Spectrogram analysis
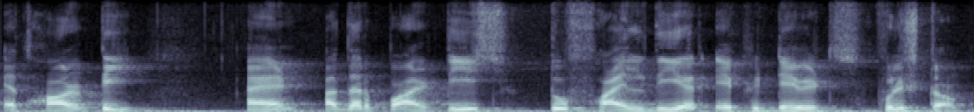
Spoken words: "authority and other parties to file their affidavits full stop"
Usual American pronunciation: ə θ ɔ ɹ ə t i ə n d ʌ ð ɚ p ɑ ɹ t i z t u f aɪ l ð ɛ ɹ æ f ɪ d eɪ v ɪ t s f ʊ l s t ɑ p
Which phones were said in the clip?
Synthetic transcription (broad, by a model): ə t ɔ ɹ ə t i ə n d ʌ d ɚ p ɑ ɹ t i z t u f aɪ l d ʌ ɹ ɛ p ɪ d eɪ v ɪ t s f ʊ l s t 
